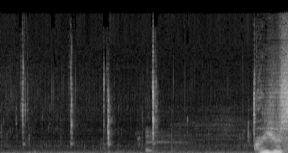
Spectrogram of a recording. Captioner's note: smacks lips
